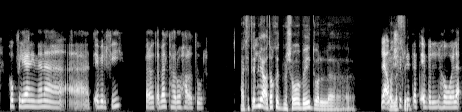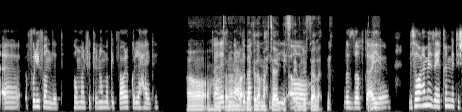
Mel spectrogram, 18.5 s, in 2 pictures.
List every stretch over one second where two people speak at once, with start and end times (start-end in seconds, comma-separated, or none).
13.5-15.5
